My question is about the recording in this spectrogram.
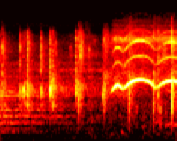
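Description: A person whistling one clear note that slides upward and holds high, starting about one and a half seconds in, over scattered light clicks and knocks.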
